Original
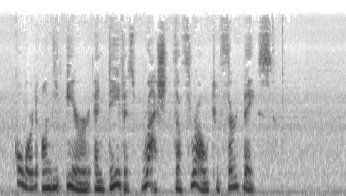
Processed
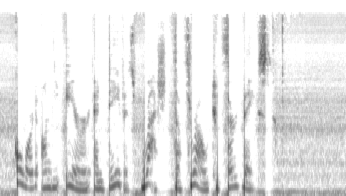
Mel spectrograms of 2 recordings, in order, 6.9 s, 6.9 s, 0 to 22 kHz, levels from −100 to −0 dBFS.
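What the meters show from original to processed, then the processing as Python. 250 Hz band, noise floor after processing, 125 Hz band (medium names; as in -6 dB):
-16.0 dB, -78 dBFS, -17.5 dB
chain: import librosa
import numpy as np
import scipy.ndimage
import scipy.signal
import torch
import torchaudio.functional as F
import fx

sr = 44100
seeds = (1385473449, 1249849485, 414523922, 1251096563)

y = fx.bin_expand(x, sr, power=1.5)
y = fx.gate_flip(y, sr, shuts_db=-26.0, range_db=-30)
y = fx.low_shelf(y, sr, hz=380.0, db=-4.0)
y = F.gain(torch.from_numpy(y), 8.5).numpy()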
